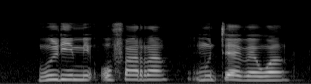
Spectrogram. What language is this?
Venda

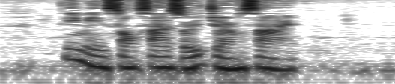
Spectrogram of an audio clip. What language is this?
Cantonese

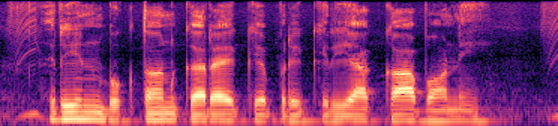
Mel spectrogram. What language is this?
Maithili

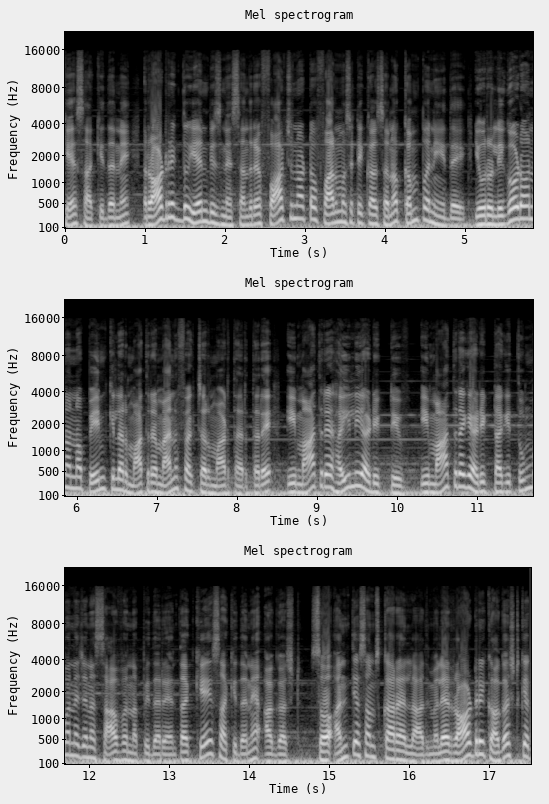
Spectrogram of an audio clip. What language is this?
Kannada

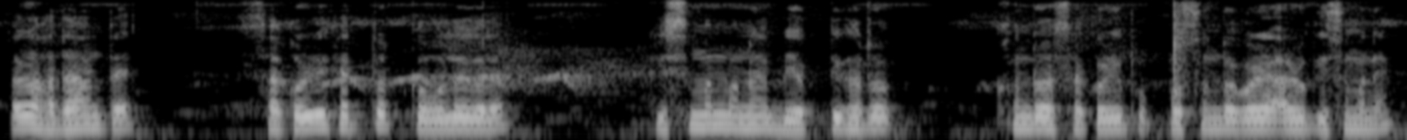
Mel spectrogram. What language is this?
Assamese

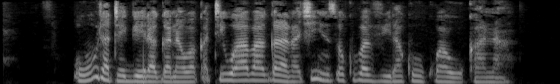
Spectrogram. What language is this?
Ganda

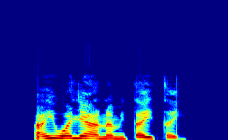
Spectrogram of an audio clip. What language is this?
Yanahuanca Pasco Quechua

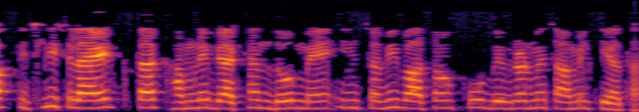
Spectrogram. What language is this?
Hindi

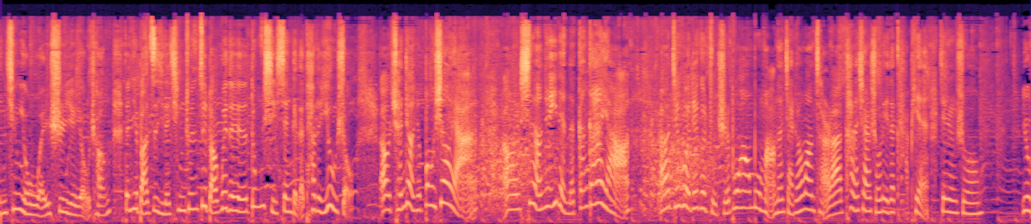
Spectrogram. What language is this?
Chinese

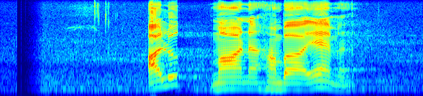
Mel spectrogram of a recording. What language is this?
Sinhala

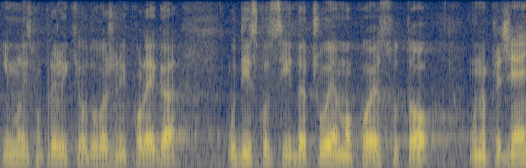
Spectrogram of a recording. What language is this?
Serbian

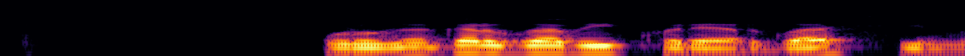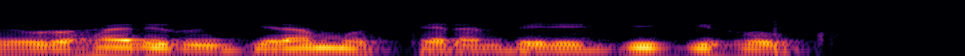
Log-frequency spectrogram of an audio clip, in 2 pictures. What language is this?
Kinyarwanda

